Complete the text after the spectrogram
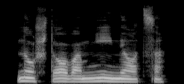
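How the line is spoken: Grumbling. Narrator (Russian): проворчал

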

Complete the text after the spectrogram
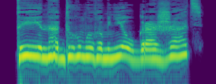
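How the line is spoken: Roar like wounded bison. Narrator (Russian): взревел раненым бизоном отец

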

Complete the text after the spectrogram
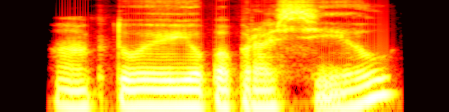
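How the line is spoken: Soft teasing question. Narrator (Russian): Мягко и немного насмешливо переспросил Амирен

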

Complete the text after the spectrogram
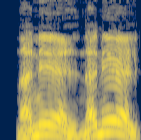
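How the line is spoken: Shout. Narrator (Russian): крикнул Иван

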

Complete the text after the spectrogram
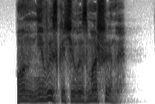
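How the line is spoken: Sighing mutter. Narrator (Russian): со вздохом пробормотал Гужевой

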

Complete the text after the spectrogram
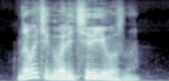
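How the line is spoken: Dry. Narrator (Russian): сказал он сухо

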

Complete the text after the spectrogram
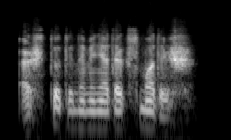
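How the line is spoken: Quiet menacing. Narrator (Russian): Тихо, угрожающе произнес Горин

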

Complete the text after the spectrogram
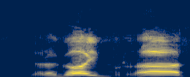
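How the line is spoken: Pleading. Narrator (Russian): взмолился Джубадзе

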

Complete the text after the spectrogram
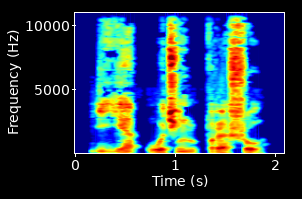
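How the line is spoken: Plain. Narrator (Russian): сказал Симмонс

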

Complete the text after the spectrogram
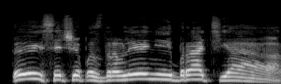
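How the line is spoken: Joyful shout. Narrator (Russian): радостным голосом выкрикнул Обнорский

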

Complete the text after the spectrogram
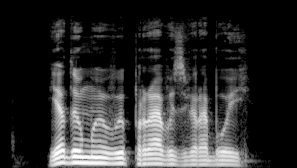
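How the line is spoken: Sad young woman's voice. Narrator (Russian): печальным голосом сказала девушка

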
